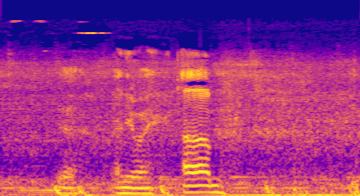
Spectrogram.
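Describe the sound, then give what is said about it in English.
A bus arriving at a station in the rain, a loud low engine rumble with humming tones running throughout while a person talks over it. “so yes, now it's time to rain as well. Oh, here comes a bus. I don't know what this one is.”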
